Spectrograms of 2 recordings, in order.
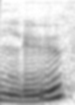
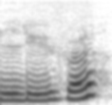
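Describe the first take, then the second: First: It is pronounced the way Americans say it. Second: It is pronounced the way English people say it. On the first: "that's what Americans say" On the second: "a lot of the English people I know say Louvre"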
